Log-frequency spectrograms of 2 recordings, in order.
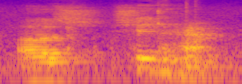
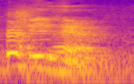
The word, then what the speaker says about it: Shinhan: So Shinhan, like the English pronunciation, right? Shinhan.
